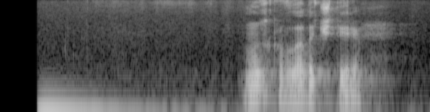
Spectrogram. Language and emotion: Russian, neutral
